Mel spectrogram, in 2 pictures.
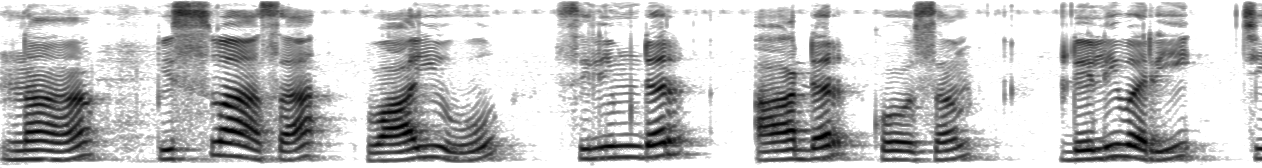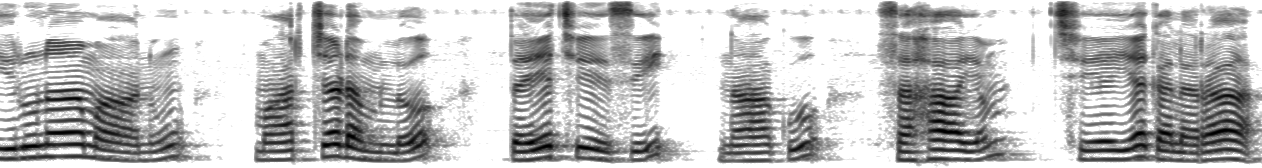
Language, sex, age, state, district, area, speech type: Telugu, male, 30-45, Andhra Pradesh, Nellore, rural, read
